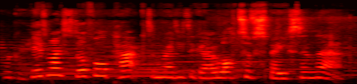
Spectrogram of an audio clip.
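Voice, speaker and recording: High-voiced playful British woman vlogging. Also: normal speed. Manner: playful, exclamatory. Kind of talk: casual travel vlog chat. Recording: music under the voice. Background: background music.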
